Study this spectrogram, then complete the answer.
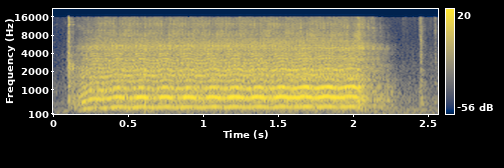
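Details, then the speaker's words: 1978 Mitsubishi Colt Sapporo parked since 1993, cranking before the spark check: the starter spins the engine evenly and quickly with no grinding or slowing; cranking sounds healthy. "okay well that sounds really fine sounds healthy"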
